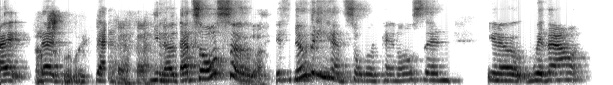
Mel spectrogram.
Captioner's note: laugh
